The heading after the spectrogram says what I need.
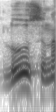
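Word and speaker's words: lose: லூஸ்னா இழப்பது. லூஸ்னா இழப்பது. இறந்த காலம் லாஸ்ட்டும்போம். இங்கே ஆனால் உச்சரிப்பு லாஸ்ன்னு சொல்லக்கூடாது, லூஸ். ரைட்டா?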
